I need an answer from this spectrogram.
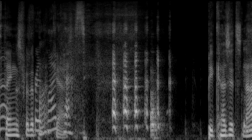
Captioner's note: laughing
